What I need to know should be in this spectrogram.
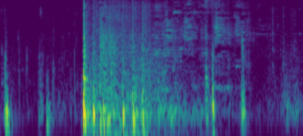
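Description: A rifle fires a loud shot with echoing reverberation.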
